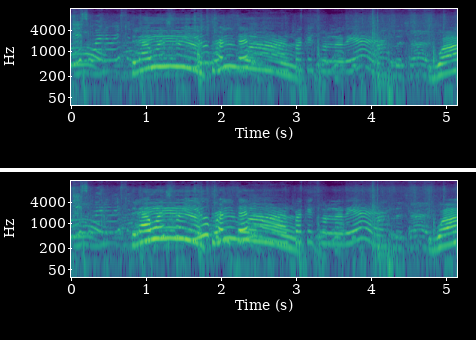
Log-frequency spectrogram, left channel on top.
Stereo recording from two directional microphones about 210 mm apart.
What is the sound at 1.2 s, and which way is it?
Speech, 15° right (ahead or behind).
